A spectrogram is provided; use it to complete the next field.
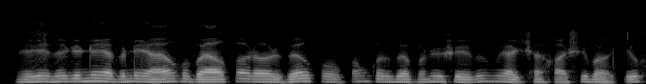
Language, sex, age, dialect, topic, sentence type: Hindi, male, 60-100, Kanauji Braj Bhasha, banking, statement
